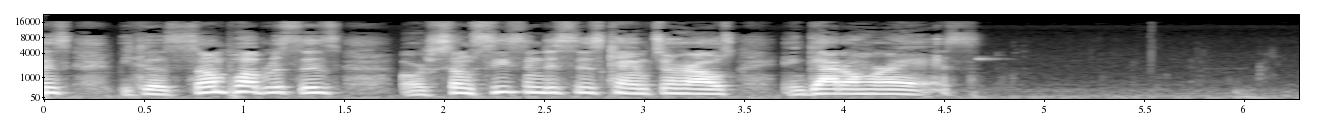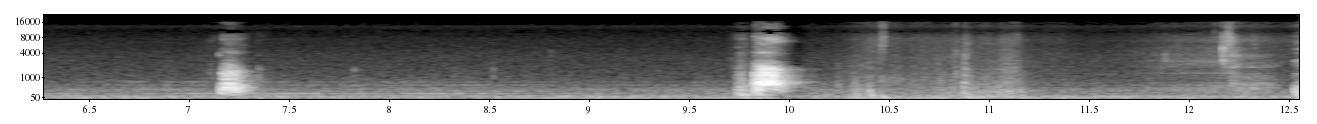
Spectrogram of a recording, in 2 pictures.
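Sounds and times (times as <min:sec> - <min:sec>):
speech: 0:00.0 - 0:04.7
dog barking: 0:07.1 - 0:07.4, 0:09.8 - 0:10.2.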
